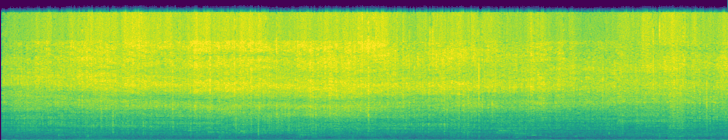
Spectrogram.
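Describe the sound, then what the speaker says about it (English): Mild Italian sausages sizzle on a grill alongside a couple of pork chops, making a dense, even hiss that runs without a break and with no voices. "Alright, I just put them sausages on. They're mild Italian sausages."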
